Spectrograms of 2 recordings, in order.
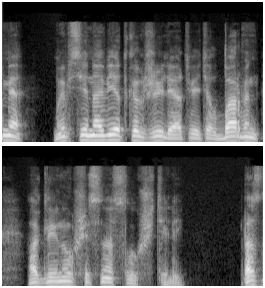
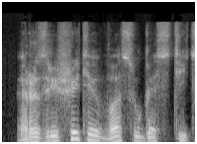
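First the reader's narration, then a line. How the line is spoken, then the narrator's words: Plain. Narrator (Russian): сказал он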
